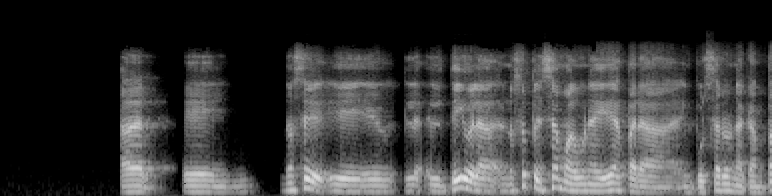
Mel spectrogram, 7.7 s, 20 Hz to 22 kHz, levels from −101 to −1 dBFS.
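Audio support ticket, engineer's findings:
Speech dulls from 5.97 s to end of clip, with gritty noise. Bluetooth SBC bit pool drop: fewer bits starve top sub-bands and coarsen the rest, consistent with a drop from 31 to 15 (about 105 kbps). Continuous degradation, no gaps, unlike packet loss.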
